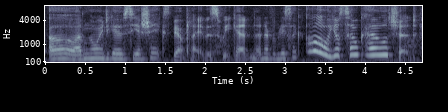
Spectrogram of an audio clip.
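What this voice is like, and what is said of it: Clumsy put-on posh accent. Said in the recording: “What kind of backwoods Downton Abbey accent was that ... I'm not good at this”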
